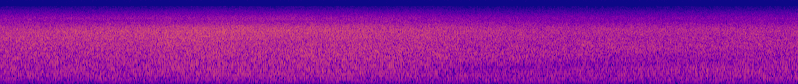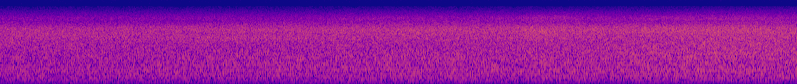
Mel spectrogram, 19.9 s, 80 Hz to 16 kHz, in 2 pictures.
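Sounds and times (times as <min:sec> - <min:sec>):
ocean surf washing on beach: 0:00.0 - 0:19.9.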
